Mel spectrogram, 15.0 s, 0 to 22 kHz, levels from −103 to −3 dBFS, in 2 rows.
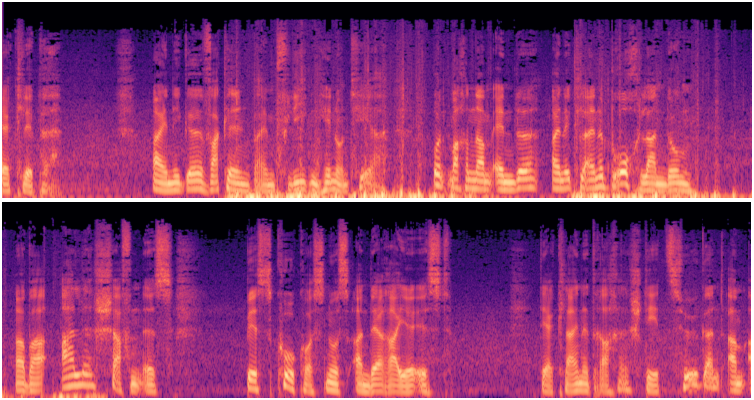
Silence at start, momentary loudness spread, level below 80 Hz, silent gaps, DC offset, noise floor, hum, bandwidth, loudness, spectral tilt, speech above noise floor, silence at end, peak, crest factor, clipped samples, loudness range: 0 s; 12 LU; -28 dBFS; none; under 0.1%; -48 dBFS; none; 15.5 kHz; -19 LUFS; -5.5 dB/octave; 31 dB; 0 s; -2 dBFS; 16 dB; under 0.1%; 3 LU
